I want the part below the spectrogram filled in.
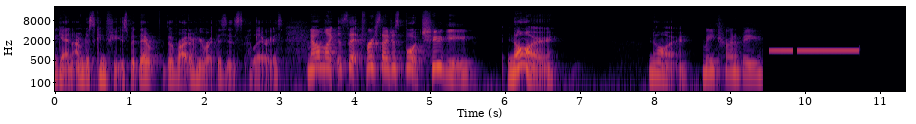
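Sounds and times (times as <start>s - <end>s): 
speech: 0.0s - 6.8s, 7.9s - 9.4s
electronic censor bleep: 9.5s - 10.8s.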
